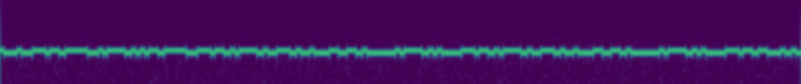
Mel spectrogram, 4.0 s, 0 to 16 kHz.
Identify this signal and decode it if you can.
RTTY (45.45 baud, 170 Hz shift), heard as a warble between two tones, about 1550 Hz centre. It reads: … TEST EA8EX EA8EX …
